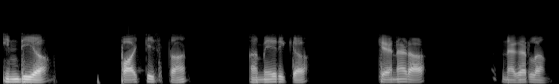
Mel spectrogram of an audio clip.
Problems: constant background noise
